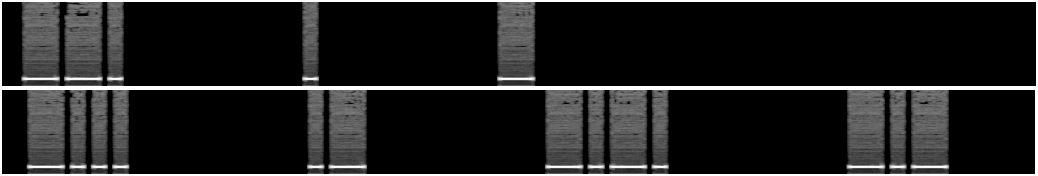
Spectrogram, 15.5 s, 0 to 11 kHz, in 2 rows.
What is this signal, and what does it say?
Morse code, heard as a keyed tone, about 15 wpm, spaced as for 5 wpm, 1000 Hz. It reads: GET BACK
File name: qotdfiles / 5wpm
